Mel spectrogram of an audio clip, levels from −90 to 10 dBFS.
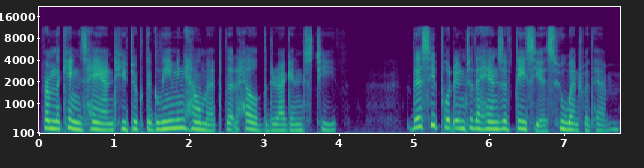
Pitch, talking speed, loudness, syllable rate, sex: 210 Hz, 200 wpm, -17 LUFS, 4.6 syllables/s, female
